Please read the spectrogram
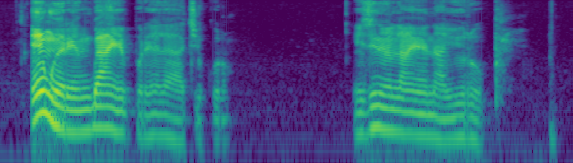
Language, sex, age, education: Igbo, male, 15-29, secondary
